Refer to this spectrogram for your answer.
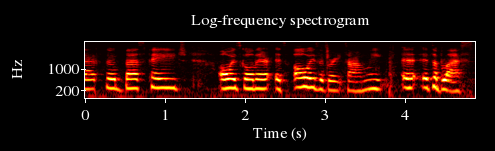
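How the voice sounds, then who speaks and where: A woman speaks at a fairly quick pace. Her voice is high, with fairly even intonation. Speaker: math teacher and channel host. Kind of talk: live stream math tutorial. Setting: live stream. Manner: fast; casual, chatty.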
